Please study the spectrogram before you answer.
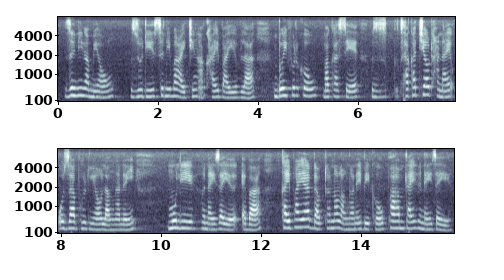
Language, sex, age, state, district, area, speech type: Bodo, female, 18-30, Assam, Kokrajhar, rural, spontaneous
